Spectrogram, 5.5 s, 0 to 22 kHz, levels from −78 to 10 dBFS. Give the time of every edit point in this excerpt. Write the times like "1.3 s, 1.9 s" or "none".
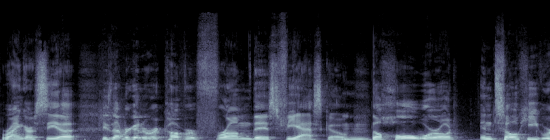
1.0 s, 3.6 s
